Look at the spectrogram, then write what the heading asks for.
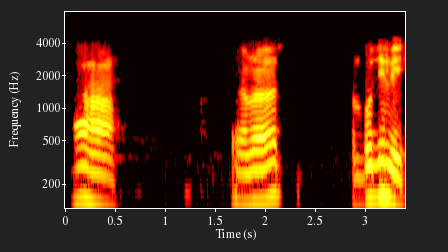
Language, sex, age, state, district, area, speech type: Odia, male, 45-60, Odisha, Malkangiri, urban, conversation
